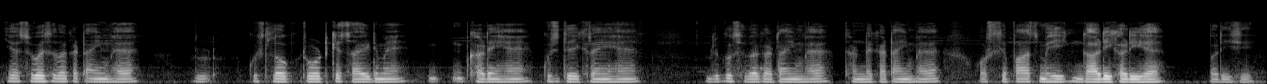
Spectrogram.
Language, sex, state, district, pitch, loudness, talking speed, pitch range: Hindi, male, Uttar Pradesh, Muzaffarnagar, 130 Hz, -20 LUFS, 165 wpm, 125-135 Hz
